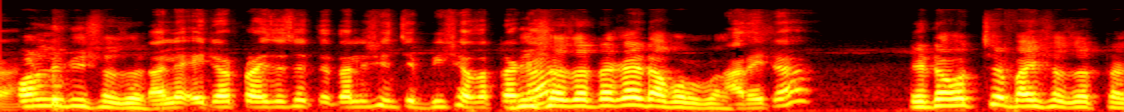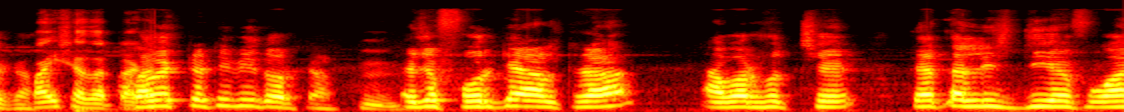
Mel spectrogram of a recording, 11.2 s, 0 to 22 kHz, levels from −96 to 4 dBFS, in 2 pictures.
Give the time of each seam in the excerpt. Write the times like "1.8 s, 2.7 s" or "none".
6.4 s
